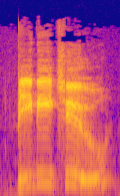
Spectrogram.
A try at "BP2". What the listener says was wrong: You pronounced it wrong. You said BB2. It's BP2. The BP2 Connect.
